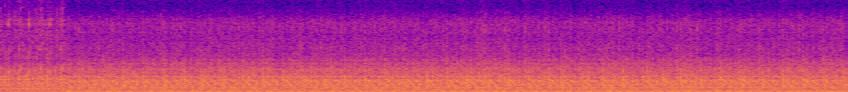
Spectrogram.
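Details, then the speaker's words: Diesel truck with newly installed compound turbos, restarted after tightening an oil leak and a fresh oil change, idling to circulate oil; loud, even clatter about two beats a second, no misses or hunting. Normal idle. "I mean right there it started up perfectly normal I'm just going to look for that oil leak again"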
